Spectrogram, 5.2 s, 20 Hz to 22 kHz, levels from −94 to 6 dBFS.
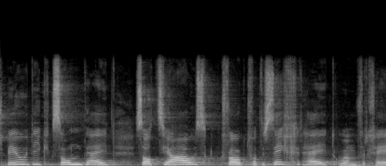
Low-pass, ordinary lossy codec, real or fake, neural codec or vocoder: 14.4 kHz; none; real; none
